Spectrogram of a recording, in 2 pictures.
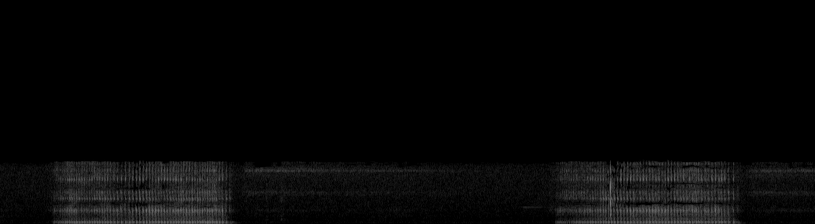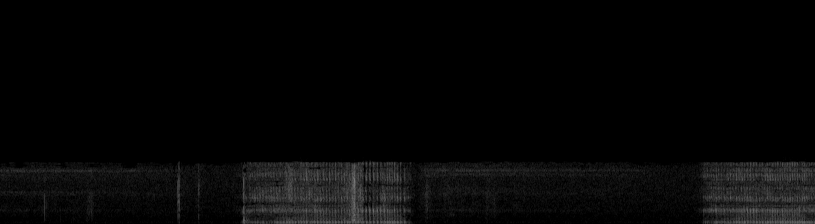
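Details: A sleeping tan-brown dog, recorded in the dark, gives deep, buzzing snores on each in-breath, about twelve a minute, with quiet pauses between; snoring.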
